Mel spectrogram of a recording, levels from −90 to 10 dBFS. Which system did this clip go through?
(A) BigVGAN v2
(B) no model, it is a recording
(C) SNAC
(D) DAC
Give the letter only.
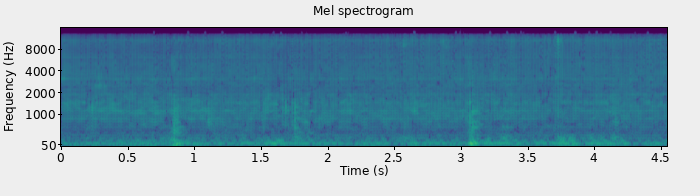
A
